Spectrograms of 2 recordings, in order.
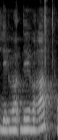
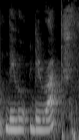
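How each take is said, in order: First: Wraps said as "vrap", with French R; French-style pronunciation. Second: Wraps with a clumsy English W accent; soft, self-mocking English accent on "wraps"; attempted English accent. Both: Shown as a demonstration. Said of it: "c'est magnifique avec mon accent".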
